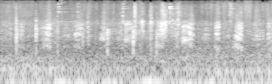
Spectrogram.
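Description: A young female rescue dog pants rapidly and lets out soft whimpers and yips, close by and fairly loud, in a steady excited rhythm with faint background noise.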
